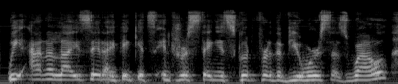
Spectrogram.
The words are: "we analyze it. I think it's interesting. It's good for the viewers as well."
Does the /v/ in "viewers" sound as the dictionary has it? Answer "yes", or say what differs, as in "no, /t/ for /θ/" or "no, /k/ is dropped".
yes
